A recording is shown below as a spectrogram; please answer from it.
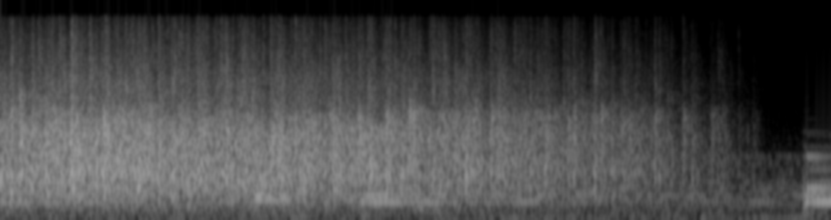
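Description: Audience applause, slowly fading and dropping out near the end, with soft music of steady held notes beneath it.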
